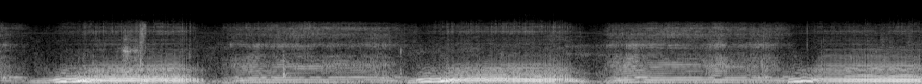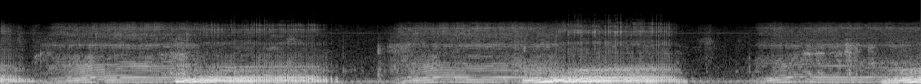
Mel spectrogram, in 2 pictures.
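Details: Two sleepers snore at the same time: loud, rumbling snores about 17 times a minute, overlapping in an uneven rhythm.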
